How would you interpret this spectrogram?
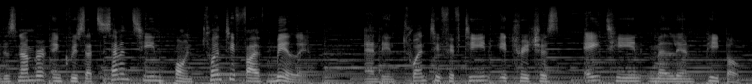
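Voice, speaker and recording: Man narrating over music. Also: fairly high pitch. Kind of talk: scripted narration.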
